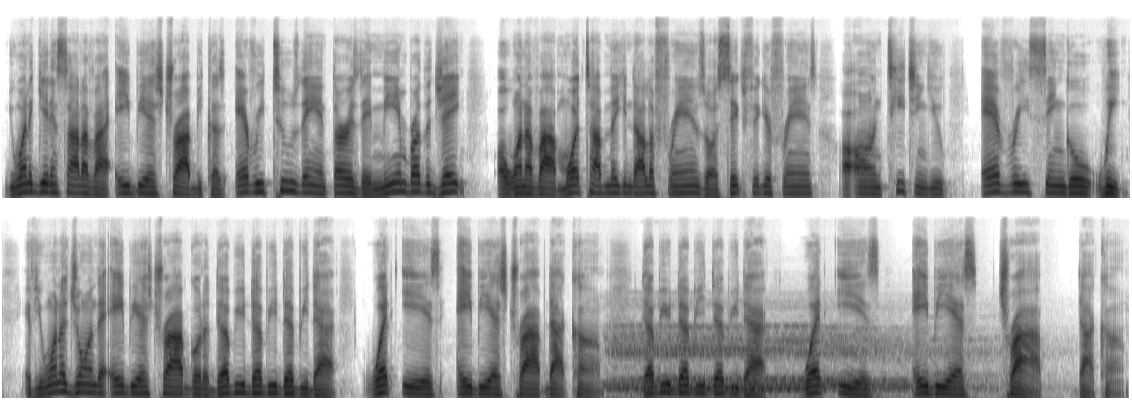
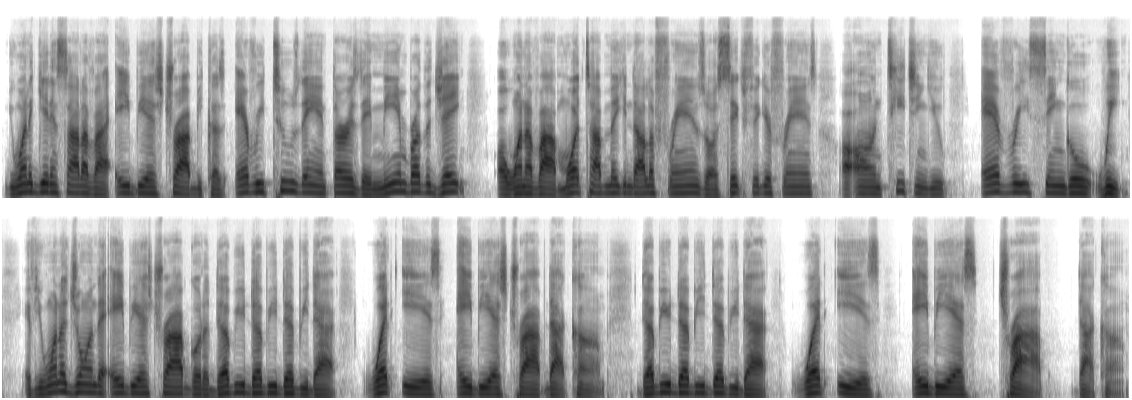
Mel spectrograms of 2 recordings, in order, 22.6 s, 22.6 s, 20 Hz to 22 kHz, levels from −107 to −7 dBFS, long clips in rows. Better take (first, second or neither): second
